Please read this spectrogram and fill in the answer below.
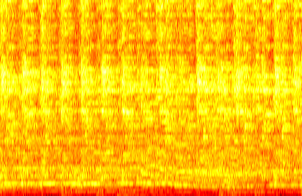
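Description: Bengali kirtan music: a khol drum beating under fast, evenly spaced strokes of small hand cymbals (kartal), about seven or eight a second, with a voice holding a wavering chanted line.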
